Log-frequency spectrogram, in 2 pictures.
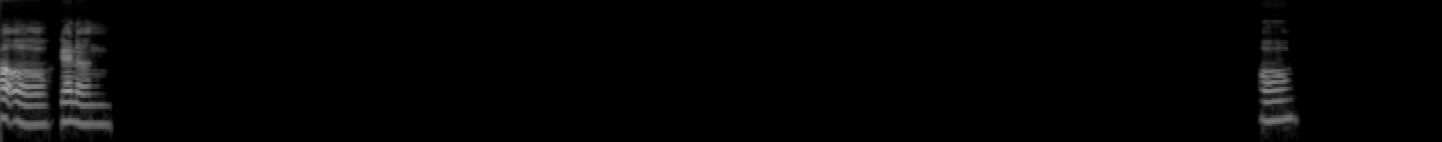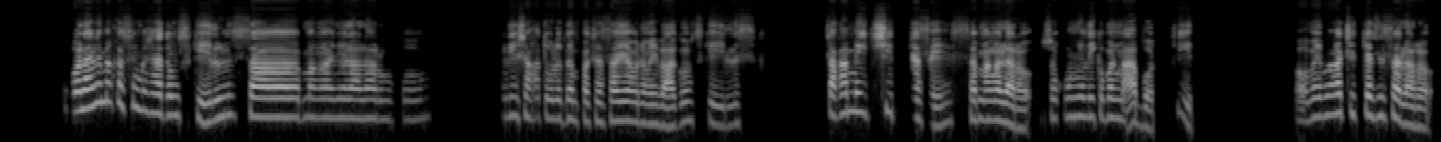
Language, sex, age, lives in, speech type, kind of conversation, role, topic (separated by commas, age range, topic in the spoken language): Filipino, male, 30-34, Philippines, conversation, unstructured, none, Ano ang nararamdaman at ginagawa mo kapag nawawala ang gana mo sa paborito mong libangan at nahihirapan kang ipagpatuloy o paghusayin ito?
